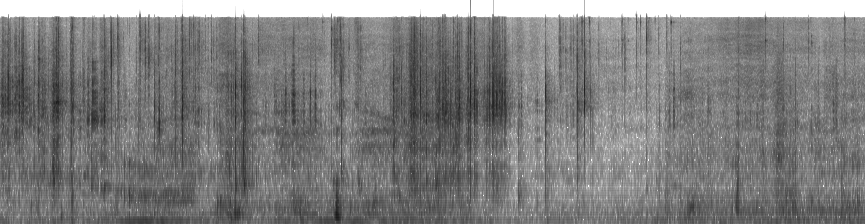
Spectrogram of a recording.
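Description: Crinkling and rustling with scattered small clicks and knocks as two people handle plastic scoops and cram food into their mouths; it is busiest in the first five seconds and quieter afterwards.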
